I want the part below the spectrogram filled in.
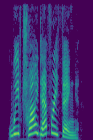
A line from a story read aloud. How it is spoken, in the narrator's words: the woman shouted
